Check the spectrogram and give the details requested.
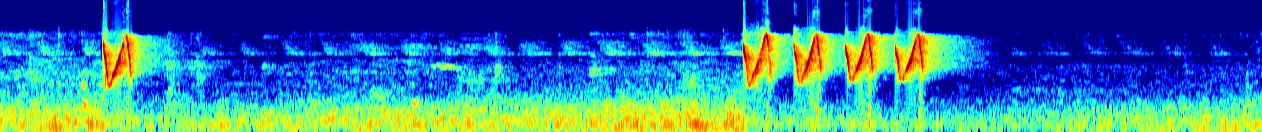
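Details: Vigorous bar-winged prinia song meant to trigger singing in other birds: isolated sharp chirps, then a tight run of four high, slurred notes, with quiet murmuring background between them.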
